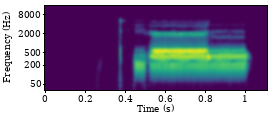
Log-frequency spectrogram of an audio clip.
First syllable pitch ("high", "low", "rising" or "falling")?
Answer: high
